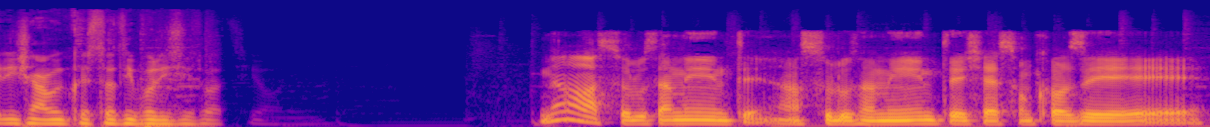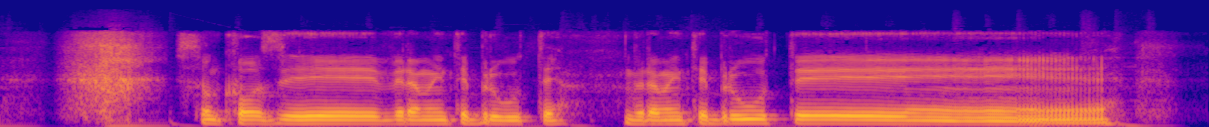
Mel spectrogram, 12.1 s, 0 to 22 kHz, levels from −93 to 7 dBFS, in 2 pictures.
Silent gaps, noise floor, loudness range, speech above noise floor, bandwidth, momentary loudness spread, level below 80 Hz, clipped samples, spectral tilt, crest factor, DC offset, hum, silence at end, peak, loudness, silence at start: none; -74 dBFS; 6 LU; 60 dB; 13.5 kHz; 10 LU; -44 dBFS; under 0.1%; -6 dB/octave; 14 dB; under 0.1%; none; 0.3 s; -2 dBFS; -15 LUFS; 0 s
